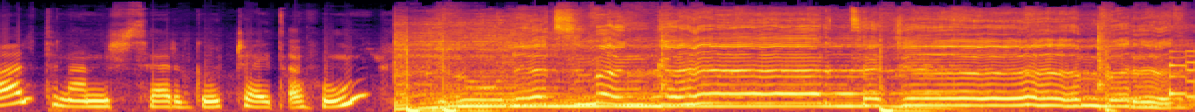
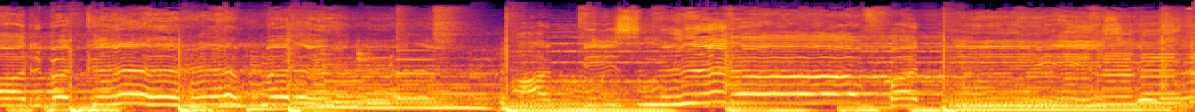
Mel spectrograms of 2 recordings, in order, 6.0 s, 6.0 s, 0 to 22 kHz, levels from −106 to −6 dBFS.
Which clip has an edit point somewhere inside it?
first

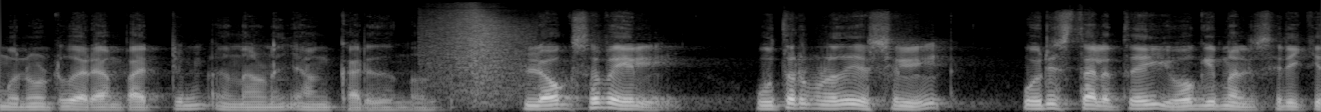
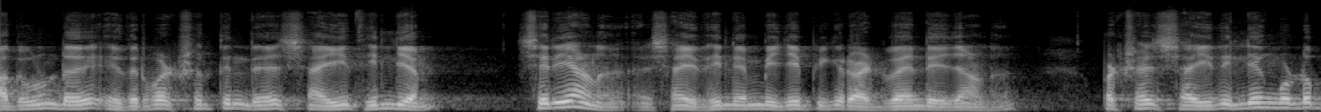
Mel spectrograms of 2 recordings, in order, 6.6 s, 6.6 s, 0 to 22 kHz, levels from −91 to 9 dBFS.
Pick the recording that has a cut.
first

